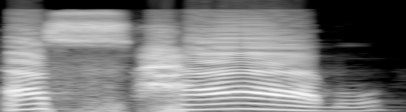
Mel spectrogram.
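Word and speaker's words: أصحاب: Kemudian pelafal ashabu as shad ya. Huruf shad tebal. Jangan as, jangan sin, tapi as ya. A-nya tipis, shadnya tebal. Karena shad punya sifat huruf isti dan idbaq.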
